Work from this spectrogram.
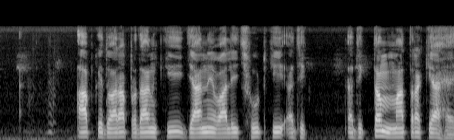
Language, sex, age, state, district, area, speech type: Hindi, male, 60+, Uttar Pradesh, Mau, rural, read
